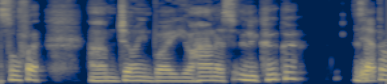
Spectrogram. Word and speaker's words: Yli-Kokko: Yli-Kokko, from the man himself, Yli-Kokko.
